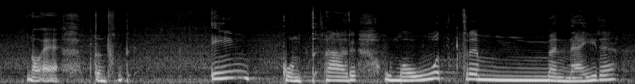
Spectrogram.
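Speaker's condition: Stuttering; effortful control to avoid stuttering, sometimes unavoidable, slow greetings, callers hung up, listeners must slow down; prolonged sounds, blocks

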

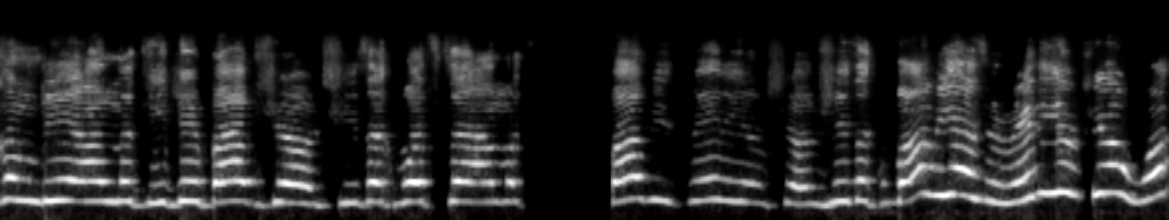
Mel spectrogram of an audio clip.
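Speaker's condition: Cerebral palsy; some speech difficulty from oxygen loss

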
